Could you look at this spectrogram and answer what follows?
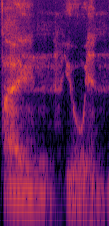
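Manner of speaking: growled delivery. Voicing a defeated Dragonborn throwing down his sword: growling. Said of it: "the Dragonborn growls".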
